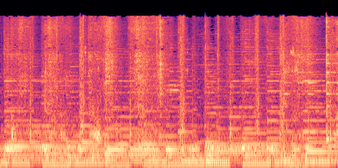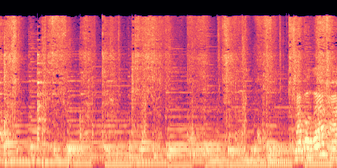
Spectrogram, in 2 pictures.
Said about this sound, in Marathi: त्याच्यात हा दोन वाट्या रवा मी असं सुकाच भाजून घेणार आहे, मध्यम आचेवर भाजून घेणार आहे मी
